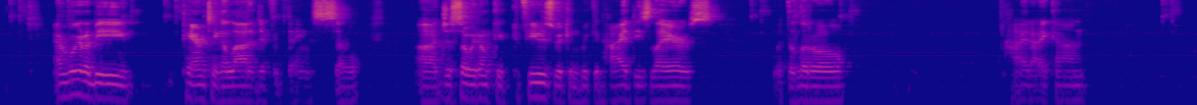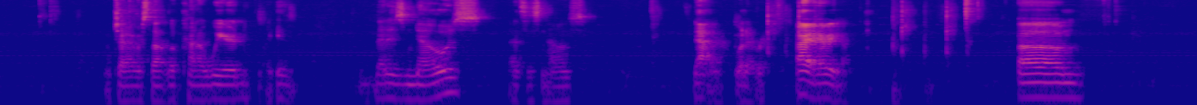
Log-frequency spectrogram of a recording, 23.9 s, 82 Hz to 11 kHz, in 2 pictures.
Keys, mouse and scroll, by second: 0.1 click, 0.6 click, 1.6 click, 2.3 click, 2.7 click, 3.2 click, 5.4 click, 7.0 click, 7.5 click, 7.9 click, 8.4 click, 11.6 click, 12.3 click, 13.1 click, 19.6 middle click, 19.9 double middle click, 20.5-20.9 scroll down 1, 20.9 middle click, 21.4 middle click, 23.0 click.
